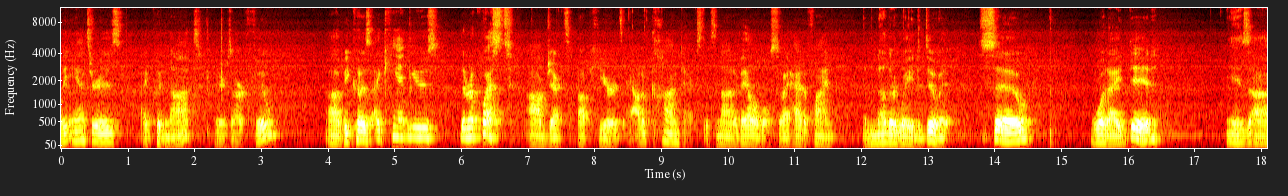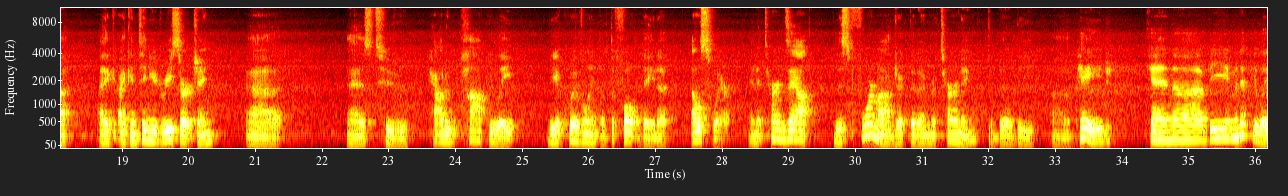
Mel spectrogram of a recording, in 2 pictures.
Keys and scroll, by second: 8.6 Escape, 9.0 u, 12.3-13.2 typing, 14.8 o, 16.1 Down, 19.1 Down, 21.1 Up, 22.6 Up, 29.3 Down, 30.6 shift+Down, 31.5 shift+v.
